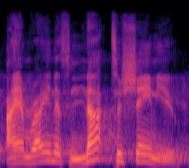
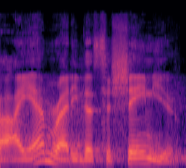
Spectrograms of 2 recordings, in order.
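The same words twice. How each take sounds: First: "not" lifted higher in correction; stress on NOT. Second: Said in the usual way. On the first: Real, not acted. Preacher correcting his misread verse, stressing "not". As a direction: correct the line by punching "not".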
